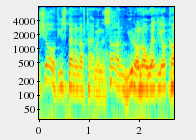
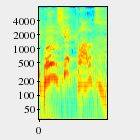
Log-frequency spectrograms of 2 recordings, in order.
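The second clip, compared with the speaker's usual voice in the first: indignant shout; 2 semitones higher, 4 dB louder, much slower than usual. Pretend. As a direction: snap it back at Klaus.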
